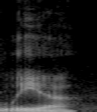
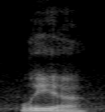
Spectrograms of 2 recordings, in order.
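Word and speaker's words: Leia: to uh remind you jason that um it's pronounced prince princess leah watch the documentary from disney it's official now so i said it myself leah it's like thompson yeah what does this have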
